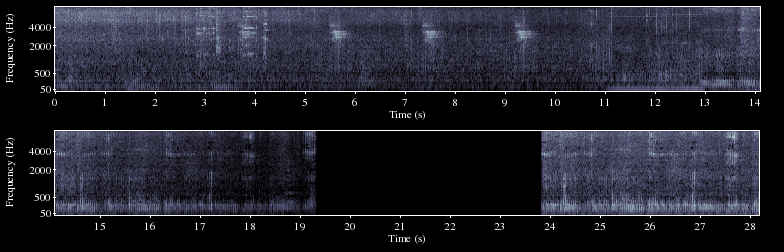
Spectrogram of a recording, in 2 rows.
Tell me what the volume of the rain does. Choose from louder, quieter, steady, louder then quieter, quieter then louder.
quieter.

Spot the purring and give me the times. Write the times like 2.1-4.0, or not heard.
0.0-19.4, 23.8-28.1.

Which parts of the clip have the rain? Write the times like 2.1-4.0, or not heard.
0.0-14.6.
